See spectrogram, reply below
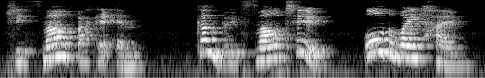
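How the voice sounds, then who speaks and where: Slow, expressive woman storyteller. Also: high voice. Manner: slow, expressive, warmly animated. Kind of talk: reading a picture book aloud. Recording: echoey room, far from mic.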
